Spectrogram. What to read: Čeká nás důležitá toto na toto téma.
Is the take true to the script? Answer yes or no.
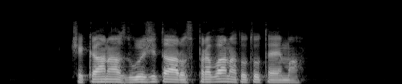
no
